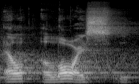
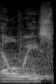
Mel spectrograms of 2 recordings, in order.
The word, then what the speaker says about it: Eloise: and Eloise, it looks like Eloise, but they pronounce it Eloise, Bradshaw Houchins, and whereas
